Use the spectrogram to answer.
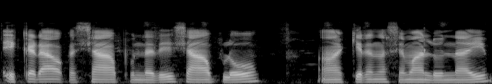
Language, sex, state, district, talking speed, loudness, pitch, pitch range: Telugu, male, Telangana, Mahabubabad, 120 wpm, -20 LUFS, 110 Hz, 110-120 Hz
